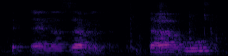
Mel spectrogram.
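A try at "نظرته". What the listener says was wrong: Надарта, не таху, а просто надарта.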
